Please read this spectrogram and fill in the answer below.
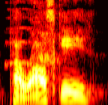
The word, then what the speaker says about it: Pawlowski: Pawlowski, how do you pronounce it? Pawlowski. Okay, anyway, he was a beautiful soul.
